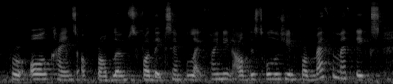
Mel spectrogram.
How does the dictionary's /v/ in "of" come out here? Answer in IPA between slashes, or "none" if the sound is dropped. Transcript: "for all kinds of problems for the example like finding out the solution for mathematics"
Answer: /p/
